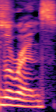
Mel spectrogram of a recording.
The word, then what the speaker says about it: Lorenz: say your name Taylor is it Lorenz Lorenz that's how you say her name wow what a whack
